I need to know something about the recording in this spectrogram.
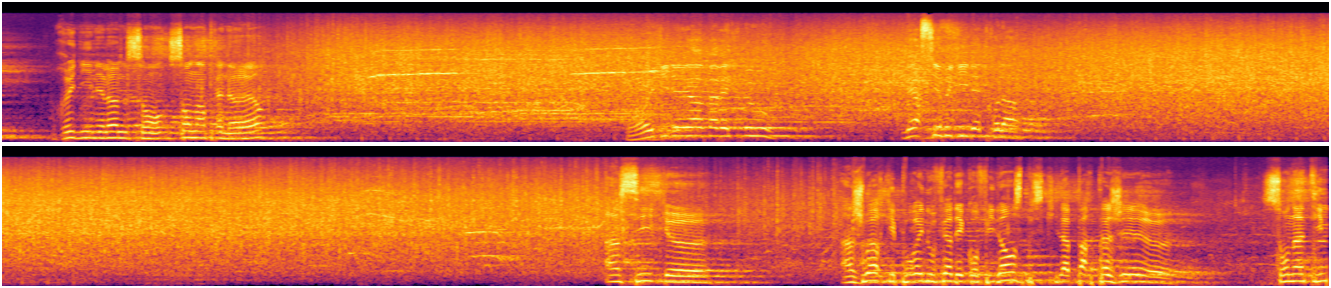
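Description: An older man speaks through a loudspeaker in a large echoing hall.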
